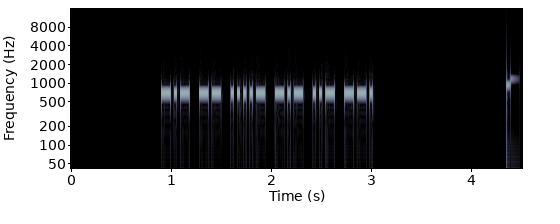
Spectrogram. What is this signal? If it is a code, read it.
Morse code, heard as a keyed tone, about 37 wpm, 700 Hz. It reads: KM4KUG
